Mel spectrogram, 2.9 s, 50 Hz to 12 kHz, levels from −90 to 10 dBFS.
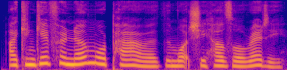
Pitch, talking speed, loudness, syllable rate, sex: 225 Hz, 250 wpm, -14 LUFS, 5.6 syllables/s, female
